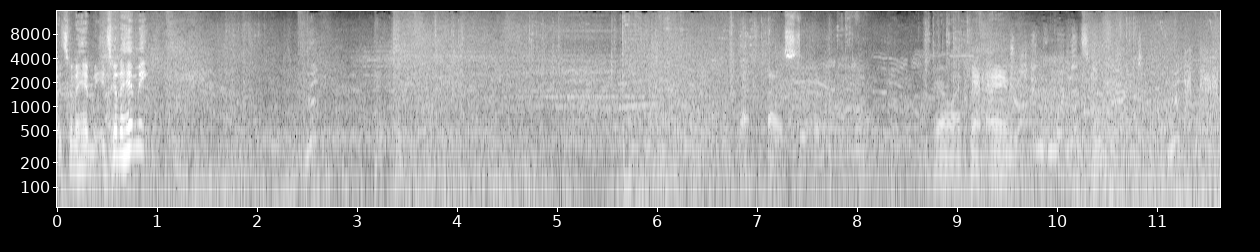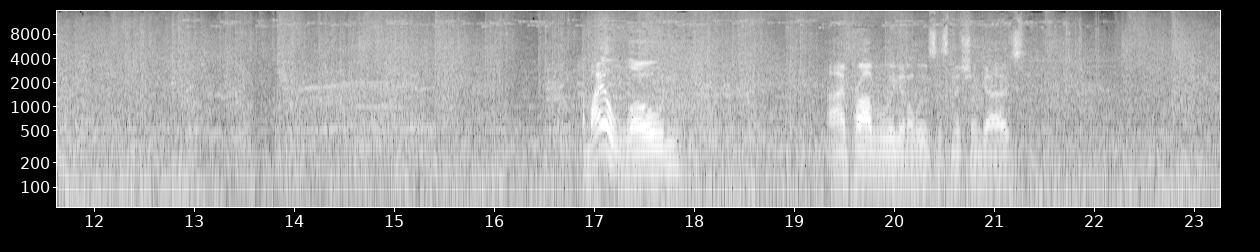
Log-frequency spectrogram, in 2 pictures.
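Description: Energy weapons blast and roar in a video game.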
